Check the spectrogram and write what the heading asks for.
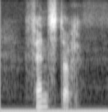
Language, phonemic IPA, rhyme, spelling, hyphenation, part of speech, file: Dutch, /ˈvɛn.stər/, -ɛnstər, venster, ven‧ster, noun, Nl-venster.ogg
- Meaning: window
